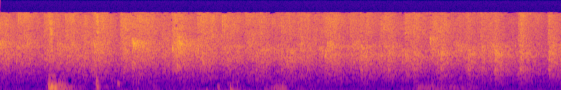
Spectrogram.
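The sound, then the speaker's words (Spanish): A crowd applauds a woman, the author of a book, a dense wash of many hands clapping at moderate volume, with a few stronger claps standing out near the start. “Este libro lo hizo ella y habla, un aplauso para nuestra hermana.”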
